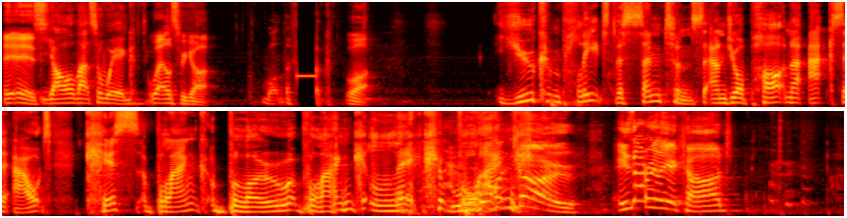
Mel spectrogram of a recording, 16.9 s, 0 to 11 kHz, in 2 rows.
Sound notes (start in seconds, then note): 3.0 beep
